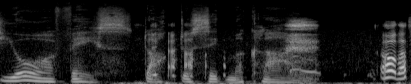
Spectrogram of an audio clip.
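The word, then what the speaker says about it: Klim: real this face it's your face Dr Sigma climb oh that's how you say it climb okay yeah yeah Alma although to the you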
